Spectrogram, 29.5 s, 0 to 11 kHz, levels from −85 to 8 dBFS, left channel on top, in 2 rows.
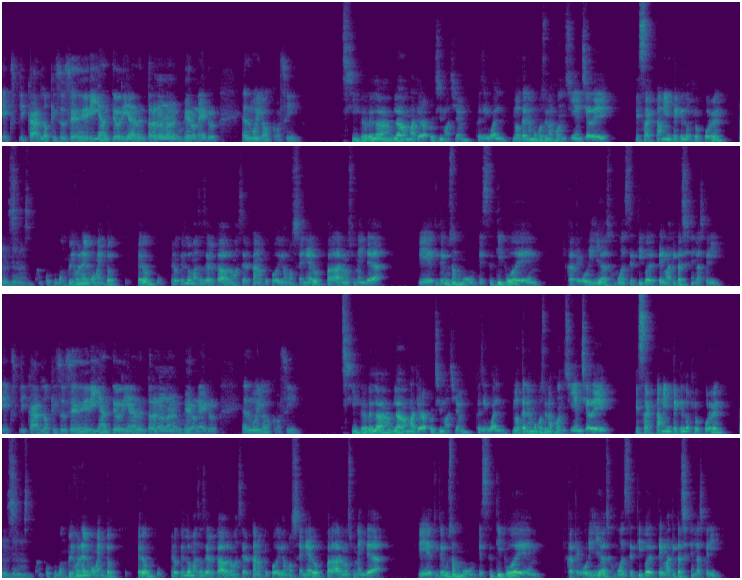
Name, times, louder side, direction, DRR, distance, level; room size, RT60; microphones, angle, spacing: voice 1, 0.0-5.9 14.7-15.3, left 2 dB, 40° left, -1 dB, 0.8 m, -35 dB
voice 2, 6.8-12.1 12.7-14.4 14.8-15.0 15.6-17.0 17.5-22.3 23.1-25.5 26.1-29.0, right 2 dB, 60° right, 2 dB, 0.7 m, -30 dB
2.6 x 2.3 x 3.6 m, 0.32 s
head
